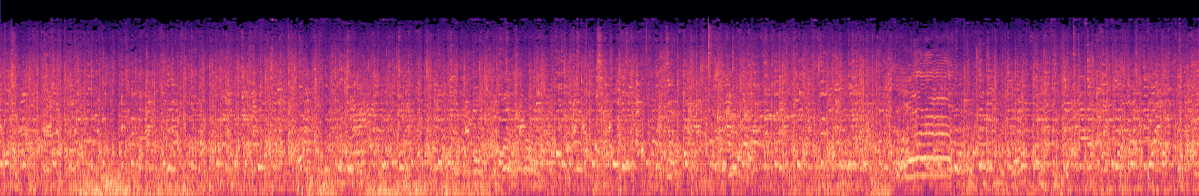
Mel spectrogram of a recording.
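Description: A crowd of men talks and shouts outdoors.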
